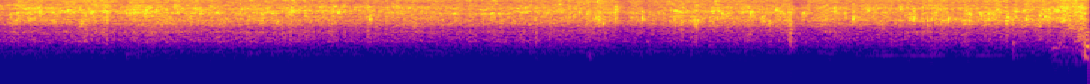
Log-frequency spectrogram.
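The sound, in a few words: cauliflower frying in oil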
